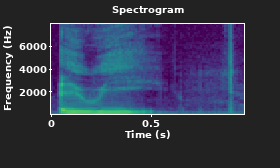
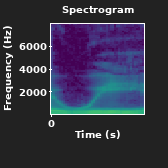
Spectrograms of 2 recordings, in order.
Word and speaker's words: oui: Oui. You know, a common mispronunciation is we say we as Americans. It's actually oui.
